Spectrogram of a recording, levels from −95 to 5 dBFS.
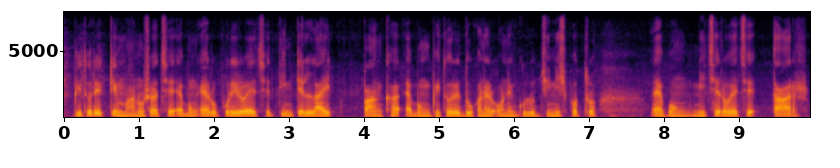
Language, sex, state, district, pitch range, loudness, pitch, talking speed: Bengali, male, Tripura, West Tripura, 130-145 Hz, -17 LUFS, 140 Hz, 120 wpm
